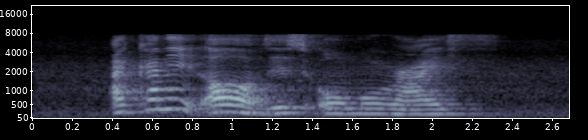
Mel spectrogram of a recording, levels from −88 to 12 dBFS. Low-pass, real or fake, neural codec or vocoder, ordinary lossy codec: none; real; none; none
